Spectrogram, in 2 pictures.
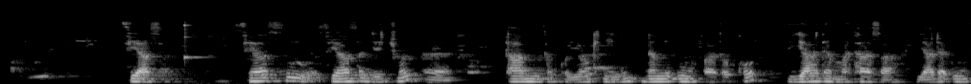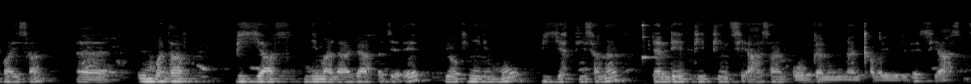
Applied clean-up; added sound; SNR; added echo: classical method WPE with log-MMSE.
